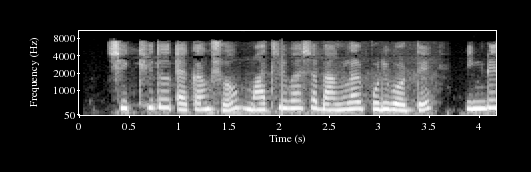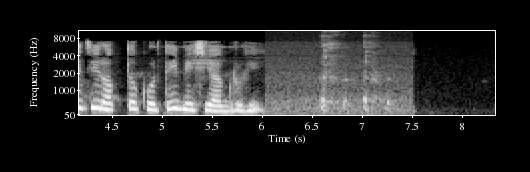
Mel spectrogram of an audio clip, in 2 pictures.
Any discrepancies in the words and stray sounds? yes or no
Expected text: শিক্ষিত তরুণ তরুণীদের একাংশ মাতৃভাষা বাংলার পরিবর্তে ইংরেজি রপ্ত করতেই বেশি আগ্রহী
yes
